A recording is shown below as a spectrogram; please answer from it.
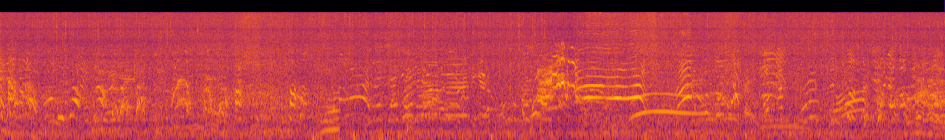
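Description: Children shouting and calling over a steady spray and splash of water in a water playground, with one long high-pitched call about eight seconds in.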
